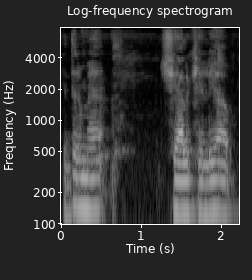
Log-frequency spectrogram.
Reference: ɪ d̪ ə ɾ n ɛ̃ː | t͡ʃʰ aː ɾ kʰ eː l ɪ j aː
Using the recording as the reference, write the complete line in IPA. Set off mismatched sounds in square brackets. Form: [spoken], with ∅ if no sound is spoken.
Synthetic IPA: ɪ d̪ ə ɾ [m] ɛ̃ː | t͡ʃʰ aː [l] kʰ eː l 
